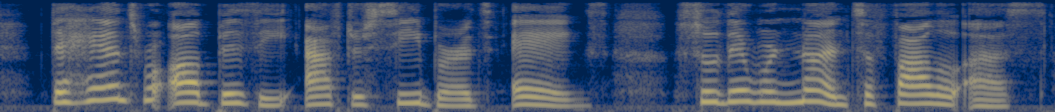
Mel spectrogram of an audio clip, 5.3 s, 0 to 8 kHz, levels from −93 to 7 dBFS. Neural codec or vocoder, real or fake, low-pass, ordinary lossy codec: none; real; 7.2 kHz; MP3, 64 kbps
